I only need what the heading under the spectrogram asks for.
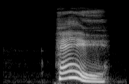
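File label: "hey", English, female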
